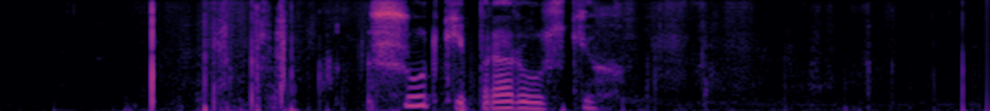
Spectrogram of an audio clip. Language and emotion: Russian, neutral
